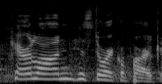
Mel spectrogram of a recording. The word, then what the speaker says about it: Carillon Historical Park: I was just going to say, I always mispronounce that. So pronounce that for me, please. – Carillon Historical Park.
